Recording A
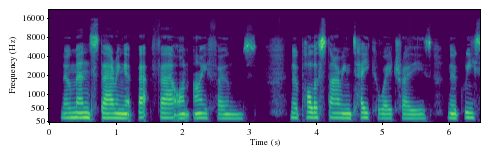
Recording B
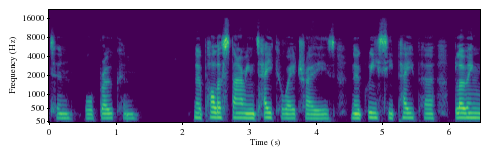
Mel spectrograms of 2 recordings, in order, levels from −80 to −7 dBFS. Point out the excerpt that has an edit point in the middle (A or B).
B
